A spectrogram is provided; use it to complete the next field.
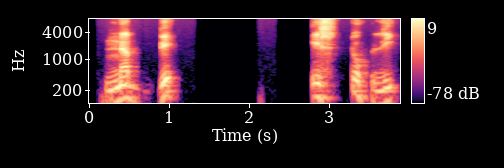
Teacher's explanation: حمزہ پر سکون کی علامت ہے، جھٹکے کے ساتھ پڑھیں گے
